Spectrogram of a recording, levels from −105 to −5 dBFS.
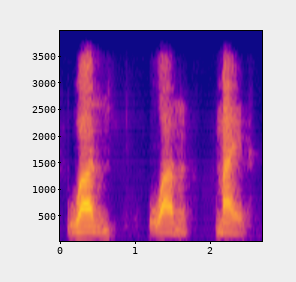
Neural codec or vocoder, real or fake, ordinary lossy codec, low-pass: codec, 16 kHz, 0.5 kbps, X-Codec, WavLM features, trained on Multilingual LibriSpeech; fake; none; 3.6 kHz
